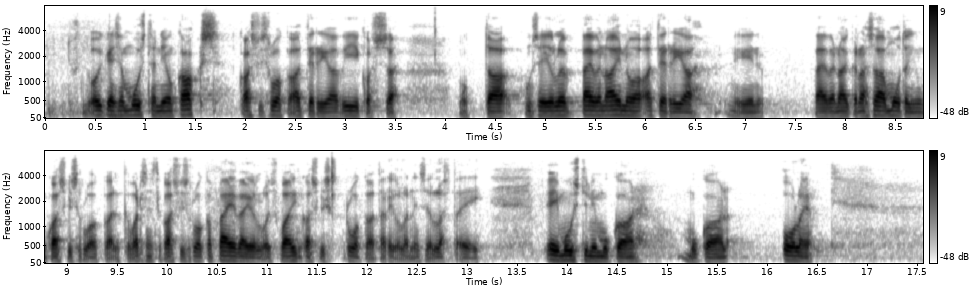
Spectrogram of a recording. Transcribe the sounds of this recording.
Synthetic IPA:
josnyt̪o̰ikeːnsemmuist̪ɑnːioŋkɑkskɑsʋisruɑkɑ̰ɑ̰t̪eriɑːʋiːkosːɑmṵt̪ːɑkunseijolepæiʋænɑinoɑʔɑ̰t̪eriɑnḭːn | pæiʋænɑikɑnɑsɑːmuːt̪eŋkikuŋkɑsʋisrṵɑkɑ̰ːḛlikːæ̰ʋɑ̰rsinist̪ækɑ̰sʋisruoɑkɑpæiʋæːjolːo̰lisʋɑiŋkɑsʋisruɑkɑ̰ːt̪ɑ̰rjo̰lːɑ̰nḭːnsḛlːɑst̪ɑ̰ei | eimuist̪inimukɑːnmṵkɑːn | ole

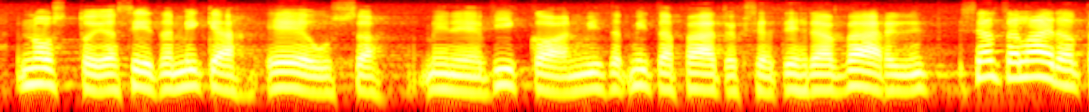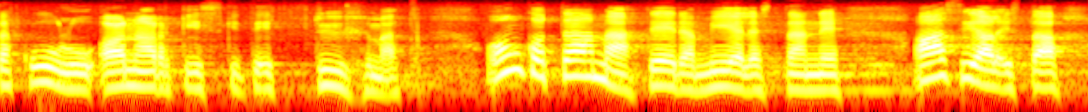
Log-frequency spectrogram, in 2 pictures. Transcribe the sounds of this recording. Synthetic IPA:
nost̪ojɑsiːt̪æmikæeːuːsːɑmeneːʋikɑːnmit̪æmit̪æpæːt̪øksiæt̪ehdæːʋʋæːrinnisielt̪ælɑidɑlt̪ɑkuːluːʔɑnɑrkiskit̪it̪yhmæt̪ | ʔoŋkot̪æmæt̪eiɾæmmielest̪ænːeʔɑsiɑlːˑist̪ɑ

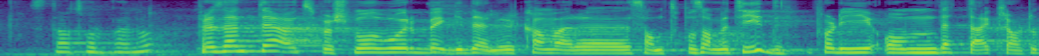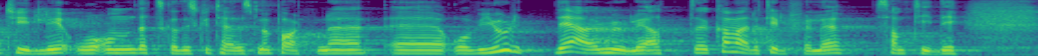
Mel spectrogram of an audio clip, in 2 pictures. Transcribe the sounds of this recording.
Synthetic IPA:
st̪ɑsɔɾɑn | pʰɾɛsɪd̪ɛnt̪̚d̪ɛæɾjʊɛt̪spœʂmoːlʋʊɾbɛɡːəd̪eːləɾkʰɑnʋæːɾəsɑmt̪pʰɔsɑmːət̪ʰiːd̪fɔɖiːʔɔmd̪ɛt̪ːəæɾkʰlɑːʈɔt̪ʰyːd̪əlɪʔɔɔmd̪ɛt̪ːə̥skɑld̪ɪskʉt̪ʰeːɾəsmɛpʰɑːʈəɳəʔoːʋəɾjʉːɽd̪ɛæɾjʊmʉːlɪɑt̪kʰɑnʋæːɾət̪ʰɪlfɛlə | sɑmt̪ʰiːd̪ɪ

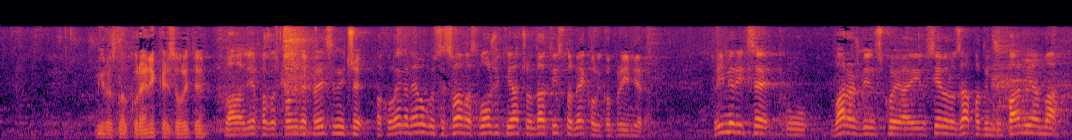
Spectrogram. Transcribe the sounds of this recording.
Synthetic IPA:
miɾoslˠaʋkuɾenikaizʋolit̪exʋaːlalje̞ːpaɡo̞spo̞d̪ine̞pɾe̞t̪sjed̪nit͡ɕe̞pako̞le̞ːɡane̞mo̞ɡuse̞sʋamaslˠo̞ʒit̪ijaːt͡ɕuʋamd̪at̪iist̪o̞ne̞ko̞liko̞pɾiːmje̞ɾa̰ | pɾiːmje̞ɾit̪se̞u | ʋaɾaʒd̪insko̞jaiusje̞ʋe̞ɾo̞zaːpad̪nimʒupanijama

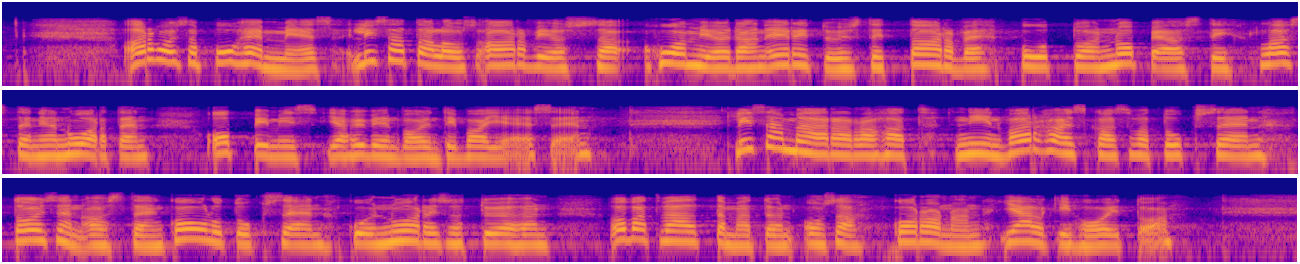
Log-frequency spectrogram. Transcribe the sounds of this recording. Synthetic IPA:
ʔɑrʋo̞jsɑpuɦe̞mːieslisæt̪ɑlo̞wsɑrʋio̞sːɑhuo̞mio̞jdɑːne̞ɾit̪yjsest̪it̪ːɑrʋe̞puːt̪ːuɑnːo̞pe̞ɑst̪ilɑst̪e̞njɑnuort̪e̞nʔo̞pːimisjɑhyʋinʋo̞jnt̪iʋɑje̞̰ːsḛːnlisæmæːɾærɑɦɑt̪niːnʋɑrɦɑjskɑsʋɑt̪ukse̞ːnt̪o̞jsenɑst̪e̞ːŋko̞wlut̪ukse̞ːnkujnːuo̞ɾiso̞t̪yøɦøno̞ʋɑt̪ʋælt̪ːæmæt̪øno̞sɑko̞ɾo̞nɑnjælkiɦo̞jt̪oɑ̰

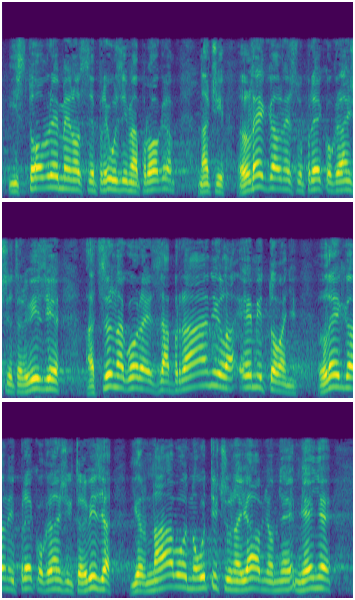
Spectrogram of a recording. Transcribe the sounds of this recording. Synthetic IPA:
ist̪o̞ʋɾe̞me̞no̞se̞pɾeuzimapɾo̞ɡɾam | znaːt͡ʃile̞ɡalˠne̞supɾe̞ko̞ɡɾanit͡ʃnet̪e̞le̞ʋiːzije̞ | a̰t̪sərnaɡo̞ɾaje̞zabɾaːnilaʔe̞mit̪o̞ʋaɲe̞ | le̞ɡalˠnipɾe̞ko̞ɡɾanit͡ʃnixt̪eleʋiːzija | je̞ɾnaːʋo̞d̪no̞ut̪it͡ʃunajaːʋno̞mje̞ːɲe̞

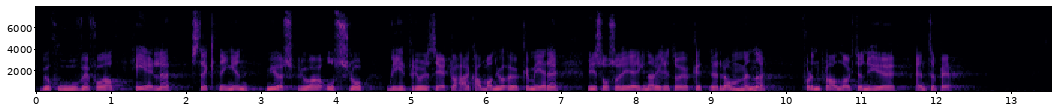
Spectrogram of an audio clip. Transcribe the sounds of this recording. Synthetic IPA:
bəhuːʋəfɔɾɑt̪heːlə | st̪ɾɛknɪŋənmjøːspɾʉːɑʔʊslʊ | blɪɾpʰɾɪʊɾɪt̪ʰeːʈɔɦæːɾkʰɑnmɑnjʊʔøːkəmeːɾəʋɪsɔsːɔɾɛjeːɾɪŋənæɾʋɪlːɪt̪ɪlɔøːkəɾɑmːənəfɔɖɛnpʰlɑːnlɑkt̪ənyːəʔɛ̰nt̪ʰeːpʰeː

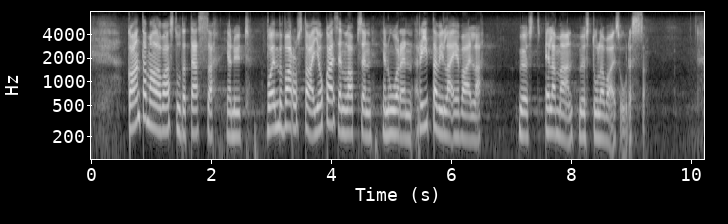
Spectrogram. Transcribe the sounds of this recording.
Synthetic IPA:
kɑnt̪ɑmɑlːɑʋɑst̪uːt̪ɑt̪æsːæjɑnyt̪ʋo̞jmːeʋɑɾust̪ɑːjːo̞kɑjse̞nlɑpse̞njɑnuo̞ɾe̞nriːt̪ːæʋilːæe̞ʋæjlːæ | myøse̞læmæːnmyøst̪ule̞ʋɑjsṵːde̞sːɑ

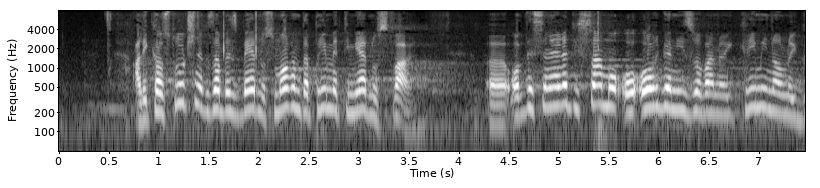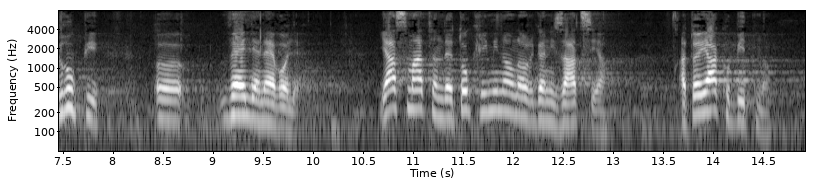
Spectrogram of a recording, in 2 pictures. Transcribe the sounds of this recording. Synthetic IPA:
a̰likao̞st̪ɾut͡ʃɲakzabezbeːd̪nost̪mo̞ɾamd̪apɾimet̪imjed̪nust̪ʋa̰ːɾ | oːʋd̪ese̞neɾad̪isamo̞ʔoʔoɾɡanizo̞ʋano̞jkɾiminalˠno̞jɡɾupi | ʋeʎeneʋo̞̰ʎḛ | jaːsmaːt̪ɾamd̪aje̞t̪o̞ːkɾiminalˠnaoɾɡanizaːt̪sija̰ | a̰t̪o̞jejaːko̞bit̪no̰

